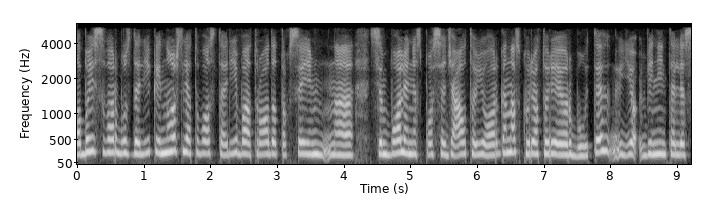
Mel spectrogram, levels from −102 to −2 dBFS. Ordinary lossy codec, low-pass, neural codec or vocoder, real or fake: MP3, 48 kbps; 5.4 kHz; none; real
